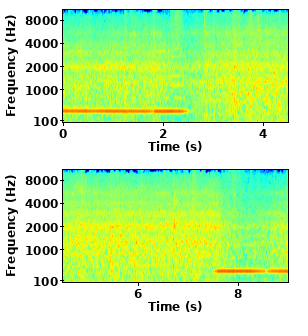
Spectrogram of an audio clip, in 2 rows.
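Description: Kintetsu 1021 series electric train running, heard from inside the car: a steady rumble of wheels on rail under a steady whine from its Hitachi GTO inverter motor drive. The whine cuts out about two and a half seconds in and returns near the end.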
